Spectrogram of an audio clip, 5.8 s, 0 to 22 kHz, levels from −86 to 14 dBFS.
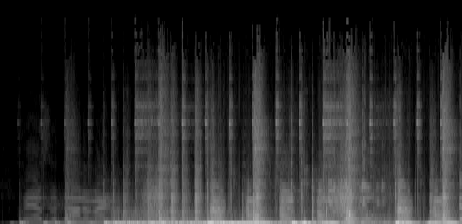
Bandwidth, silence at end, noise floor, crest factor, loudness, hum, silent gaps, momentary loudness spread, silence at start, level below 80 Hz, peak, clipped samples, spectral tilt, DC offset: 14 kHz; 0 s; -42 dBFS; 16 dB; -17 LUFS; none; none; 15 LU; 0.25 s; -18 dBFS; 0 dBFS; under 0.1%; -6.5 dB/octave; under 0.1%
